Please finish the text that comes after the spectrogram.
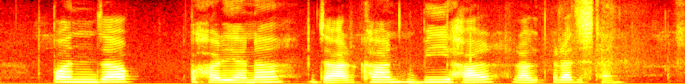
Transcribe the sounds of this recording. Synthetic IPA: pʌnd͡zab̚ | hʌɾjana | d͡zaɾkʰanbiharːad͡zʌst̪ʰan

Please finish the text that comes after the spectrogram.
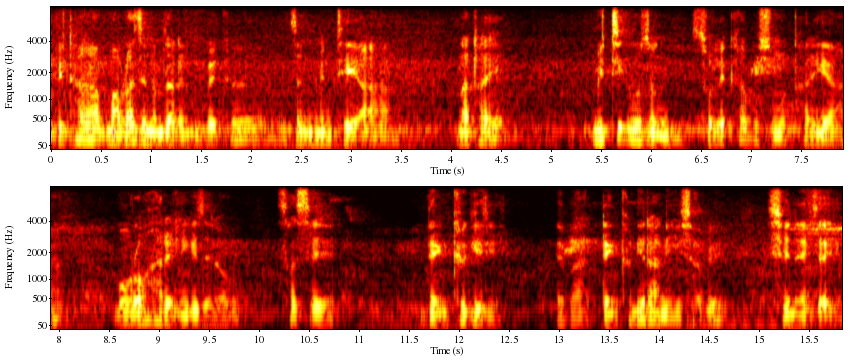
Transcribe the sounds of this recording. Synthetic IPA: bitʰaŋap̚mablazɯnɯmzadɯŋbekʰɯzɯŋmintʰeja | natʰaj | mitʰiɡɯwzɯŋsɔlekʰabɯsumutʰaɾijabɔɾɔɦaɾeniɡezeɾaw | sase | deŋkʰɯɡiɾi | ebad̥eŋkʰɯniɾanihisabesinajza̰j

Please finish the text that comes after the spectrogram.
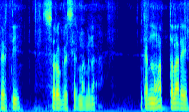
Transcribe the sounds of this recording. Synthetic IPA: d̪ʱəɾt̪i | sɔɾɔɡɾɛ̰siɾmamɛna̰ʔ | iŋkʰanɔwat̪ːalaʔɾʔɛ

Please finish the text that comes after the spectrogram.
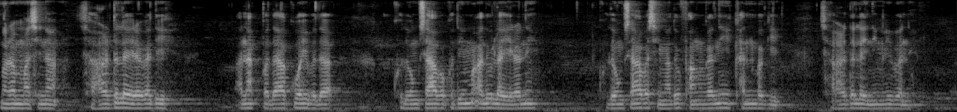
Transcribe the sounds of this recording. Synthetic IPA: mɐɾɐmːɐsinɐsaɦaɾdɐlɐjɾɐɡɐdi | ɐ̰nak̚pɐdakojbɐdɐ | kʰudoŋsabɐkʰudiŋmɐɐdulɐjɾɐni | kʰudoŋsabɐsiŋɐdupʰaŋɡɐnikʰɐnbɐɡi | saɦaɾdɐlɐjniŋlibɐni

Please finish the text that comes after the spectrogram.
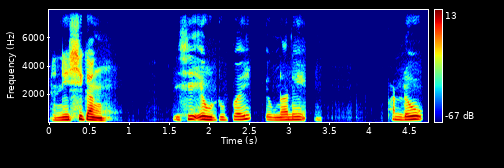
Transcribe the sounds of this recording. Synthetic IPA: nisiɡaŋ | isiewdupajewnani | pʰanlow

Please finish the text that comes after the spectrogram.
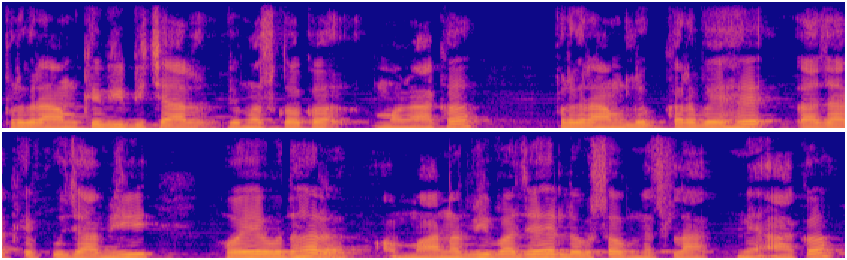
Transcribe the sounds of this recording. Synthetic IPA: pɾoːɡɾaːmkebʱibit͡ʃaɾbeməskəkəməŋakə | pɾoɡɾamlokəɾbeɦɛɾaːd͡ʒakepud͡ʒabʱi | hoɛud̪ʱəɾ̰maːnəɾbʱibəd͡ʒeɦɛloːɡsəbʱmet̪ʰla | meʔakə

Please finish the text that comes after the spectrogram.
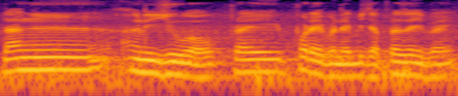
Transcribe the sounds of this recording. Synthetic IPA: daŋɯaŋnid͡ʒuawpɾajpɔɾajbanajbid͡ʒapɾazajbaj

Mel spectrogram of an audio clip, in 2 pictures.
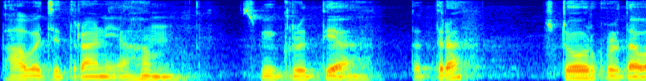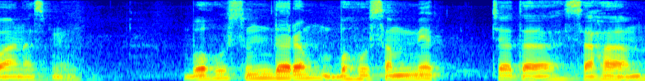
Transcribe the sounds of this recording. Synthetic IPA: bʱaːʋɐt͡ʃit̪ɾaːniɐɦɐm | sʋiːkɾut̪jɐ | t̪ɐt̪ɾɐ | sʈoːɾkɾut̪ɐʋaːnɐsmḭ | bɐɦusund̪ɐɾɐmbɐɦusɐmjɐk̚ | t͡ʃʰɐt̪ɐsɐɦɐ

